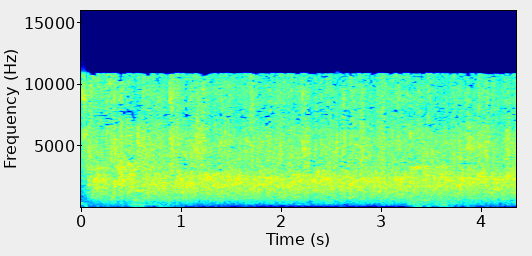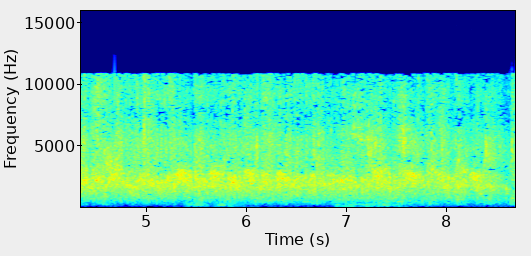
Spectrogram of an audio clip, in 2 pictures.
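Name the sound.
church congregation applauding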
